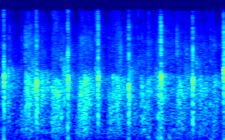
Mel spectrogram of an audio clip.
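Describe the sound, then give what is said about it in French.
An audience applauds steadily to thank two people, a dense wash of clapping with a few sharper claps standing out at regular moments over about two seconds, with no voices. “Je propose qu'on les applaudisse pour les remercier.”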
